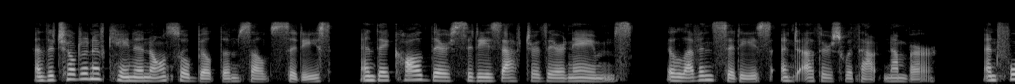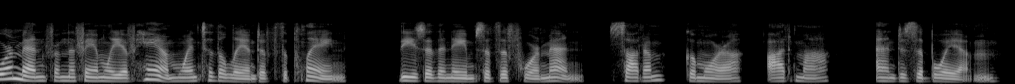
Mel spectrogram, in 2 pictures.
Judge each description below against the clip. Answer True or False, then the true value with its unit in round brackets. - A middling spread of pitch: True (3.1 semitones)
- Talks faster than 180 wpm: False (155 wpm)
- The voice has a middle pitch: True (160 Hz)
